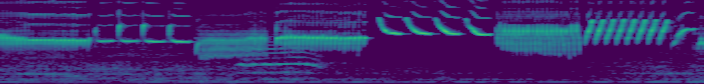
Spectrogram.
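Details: Belgian canary singing contrasting phrases: steady ringing trills, a low mellow whistle, fast downward-curving chirps and a rising buzzy series, each lasting about a second.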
